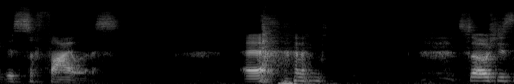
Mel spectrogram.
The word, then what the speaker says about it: syphilis: pronounced syphilis.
